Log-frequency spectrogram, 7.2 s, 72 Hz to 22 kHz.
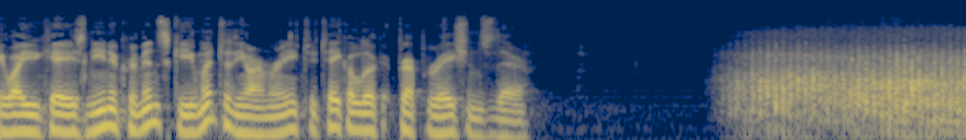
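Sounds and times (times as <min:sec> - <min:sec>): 
speech: 0:00.0 - 0:04.0
Black Hawk helicopter touching down with engine and rotor noise: 0:05.4 - 0:07.2.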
